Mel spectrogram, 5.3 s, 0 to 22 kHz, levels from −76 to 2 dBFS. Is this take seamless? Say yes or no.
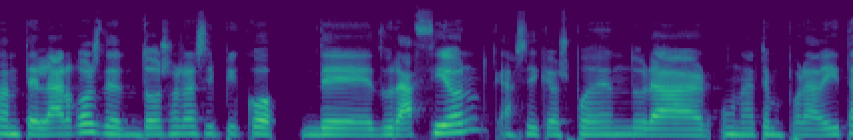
no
